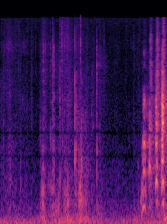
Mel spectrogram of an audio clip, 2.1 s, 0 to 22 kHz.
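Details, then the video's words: Two European badgers meeting in the middle of the night on 13 May 2018, a big male among them, in a meeting that turns friendly: soft grumbling pulses, then a sudden burst of harsh, high yelping chatter. "Some badger vocalisations as two badgers meet"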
